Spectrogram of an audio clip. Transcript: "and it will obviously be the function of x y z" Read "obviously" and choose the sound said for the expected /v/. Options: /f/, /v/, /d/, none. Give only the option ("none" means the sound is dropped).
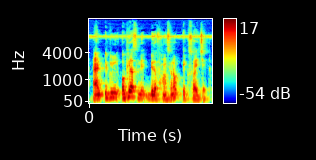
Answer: none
